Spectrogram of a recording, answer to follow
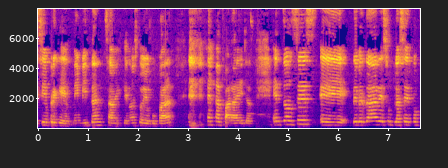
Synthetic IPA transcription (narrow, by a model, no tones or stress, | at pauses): sje̞mpɾe̞ke̞me̞imbit̪ansaβeŋke̞no̞e̞st̪o̞jo̞kupaða | paɾae̞ʝasent̪o̞nse̞sed̪e̞βe̞ɾðaðe̞sumplase̞ɾko̞ɱf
